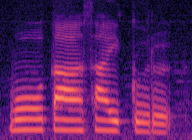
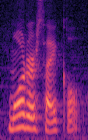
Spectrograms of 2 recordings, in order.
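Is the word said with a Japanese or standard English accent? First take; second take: Japanese; standard. First: It is said with a Japanese English accent. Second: It is said with a standard English accent. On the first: The speaker calls it wrong. "if I pronounce it in Japanese English" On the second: The speaker calls it right. "So I got a good score here"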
